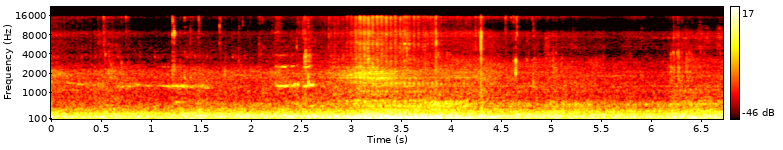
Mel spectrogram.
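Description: Steady low rumble of a car driving at low speed, its engine and tyres heard from inside the cabin, growing louder for a moment about halfway through.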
